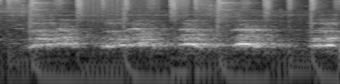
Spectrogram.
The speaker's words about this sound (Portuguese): Essa cachorrada não é aqui não.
